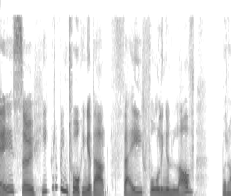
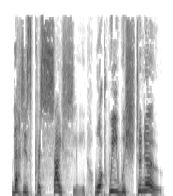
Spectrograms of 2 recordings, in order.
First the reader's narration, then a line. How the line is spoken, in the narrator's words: snapped the golden Faye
